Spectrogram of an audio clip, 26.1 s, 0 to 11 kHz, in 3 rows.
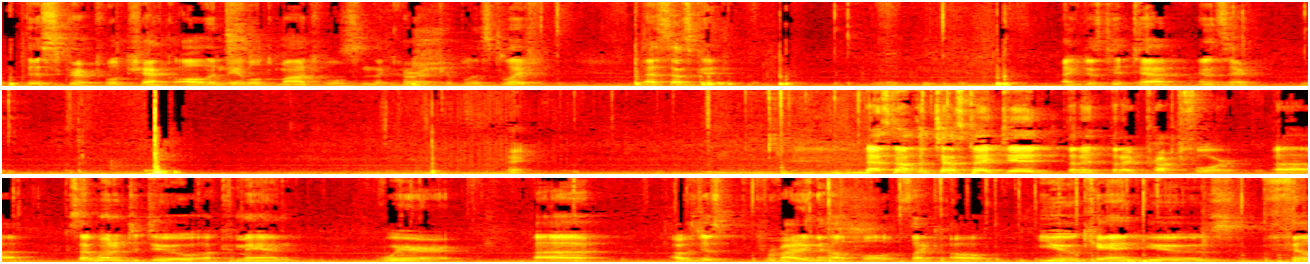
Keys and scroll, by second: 3.4 Tab, 6.0 Tab, 12.9 shift+super+Left, 13.7 super+c, 14.0 Right, 14.6 Return, 17.3 super+v, 18.7 space, 19.1 -, 19.8 BackSpace, 20.0 BackSpace, 20.6 Up, 21.7-24.7 typing.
